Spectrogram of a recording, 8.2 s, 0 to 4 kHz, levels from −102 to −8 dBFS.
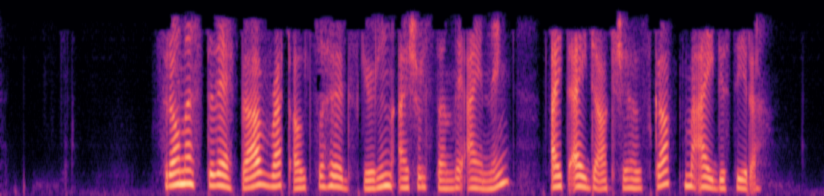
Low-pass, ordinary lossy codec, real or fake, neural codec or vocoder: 3.6 kHz; MP3, 32 kbps; fake; codec, 24 kHz, 0.9 kbps, WavTokenizer, small release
